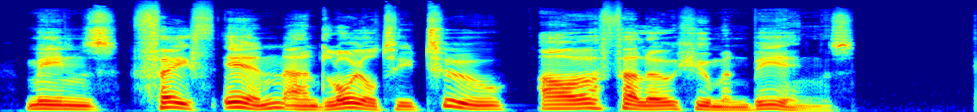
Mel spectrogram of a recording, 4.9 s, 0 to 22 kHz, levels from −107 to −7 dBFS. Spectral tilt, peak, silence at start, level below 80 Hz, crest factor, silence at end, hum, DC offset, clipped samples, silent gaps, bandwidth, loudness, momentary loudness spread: -5.5 dB/octave; -4 dBFS; 0.15 s; -58 dBFS; 18 dB; 0.65 s; none; under 0.1%; under 0.1%; none; 17 kHz; -21 LUFS; 7 LU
